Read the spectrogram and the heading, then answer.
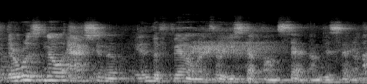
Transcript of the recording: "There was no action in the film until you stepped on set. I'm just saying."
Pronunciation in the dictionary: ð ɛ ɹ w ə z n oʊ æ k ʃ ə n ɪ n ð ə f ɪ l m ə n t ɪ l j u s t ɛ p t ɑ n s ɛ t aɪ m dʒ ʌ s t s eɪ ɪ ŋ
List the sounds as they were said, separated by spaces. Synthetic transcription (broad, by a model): ð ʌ ɹ w ə z n oʊ æ k ʃ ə n ɪ n ð ə f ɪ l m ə t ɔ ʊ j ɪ s t ɛ p t n s ɛ t aɪ m dʒ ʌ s s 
